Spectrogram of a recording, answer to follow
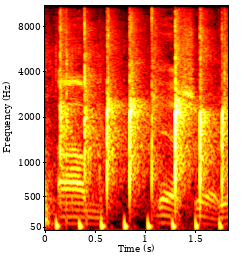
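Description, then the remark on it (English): A few people clap in a quick, steady rhythm, the claps fairly loud, with voices chattering over them throughout. “Can we get a round of applause for Hannah and her efforts today?”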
